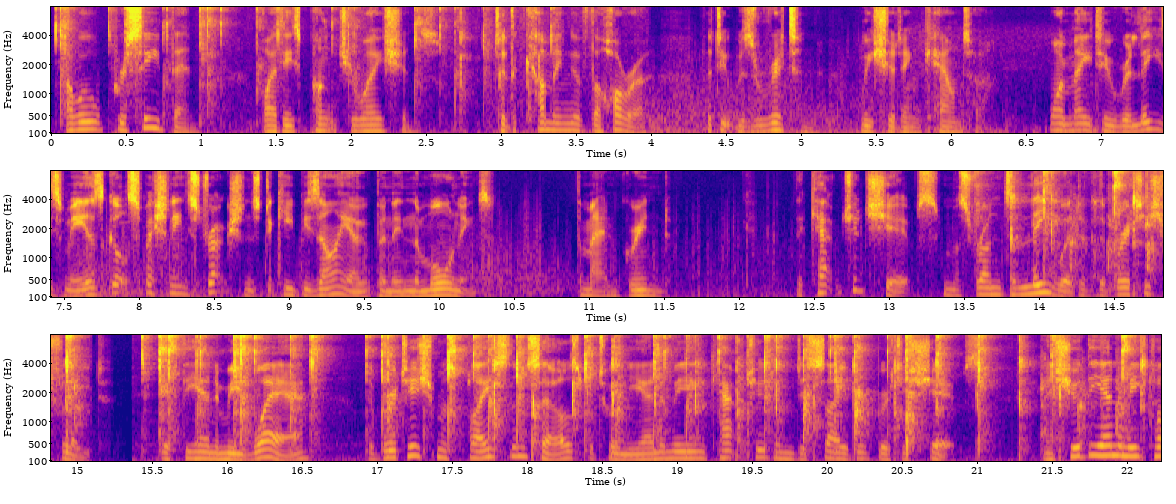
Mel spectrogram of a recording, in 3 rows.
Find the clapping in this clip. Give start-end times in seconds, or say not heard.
0.0-3.5, 13.6-22.1.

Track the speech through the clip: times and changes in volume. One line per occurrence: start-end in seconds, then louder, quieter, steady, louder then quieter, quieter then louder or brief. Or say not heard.
0.1-11.6 steady
12.3-22.1 steady.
